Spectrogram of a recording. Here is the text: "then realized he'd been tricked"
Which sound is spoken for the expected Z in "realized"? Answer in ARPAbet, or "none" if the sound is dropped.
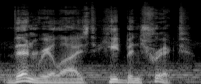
Z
